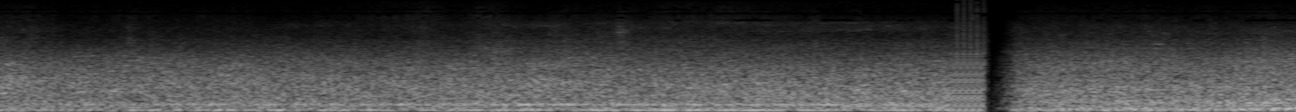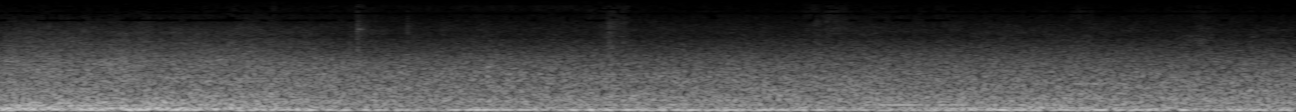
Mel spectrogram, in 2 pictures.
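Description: Red Nissan Note hatchback's engine running as the car pulls away slowly, with steady outdoor traffic noise around it. The sound cuts out completely for a moment about five seconds in.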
